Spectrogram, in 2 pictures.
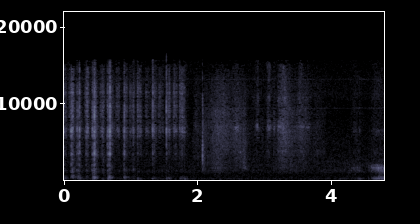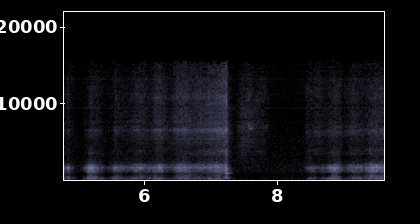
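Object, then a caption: Coated scratch-art paper scratched with a wooden stylus. A wooden scratch stylus scratches lines into the black coating of a flat, coated scratch-art paper page held flat by one hand. A quick run of short, dry scratches opens the clip, then a soft, steady rasp follows. Longer, louder scraping strokes come in bursts with a gritty midrange and a brighter edge near 2 kHz.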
